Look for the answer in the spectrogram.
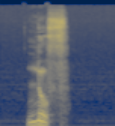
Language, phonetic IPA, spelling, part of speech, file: Polish, [nuf], nów, noun, Pl-nów.ogg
